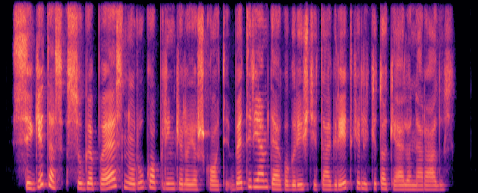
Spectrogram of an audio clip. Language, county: Lithuanian, Vilnius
